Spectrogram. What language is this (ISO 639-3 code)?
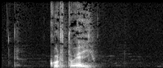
lav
